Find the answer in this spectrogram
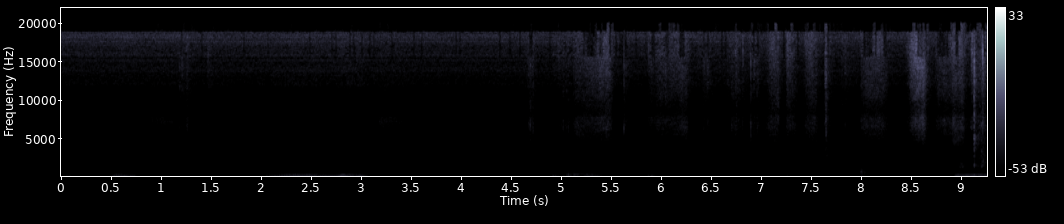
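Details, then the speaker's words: Dog asleep in the room, snoring away during a craft session; snoring. "And if you hear that snoring, that is Molly. I'm telling you, I may get a Molly cam because that dog is always in the video snoring away."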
